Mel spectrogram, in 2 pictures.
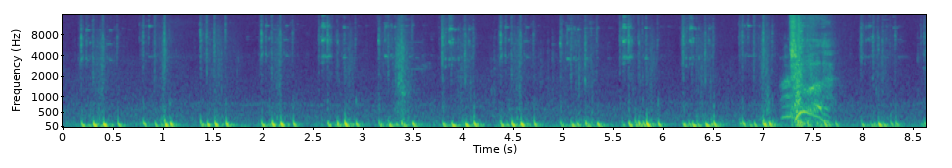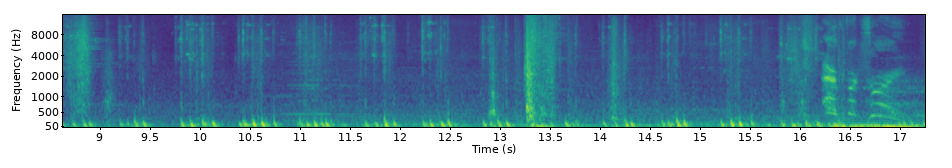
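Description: Galloping horse in the video game Bannerlord, a steady rapid clip-clop of hooves running the whole time, with occasional creaks and a brief whinny-like cry, loud and close.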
